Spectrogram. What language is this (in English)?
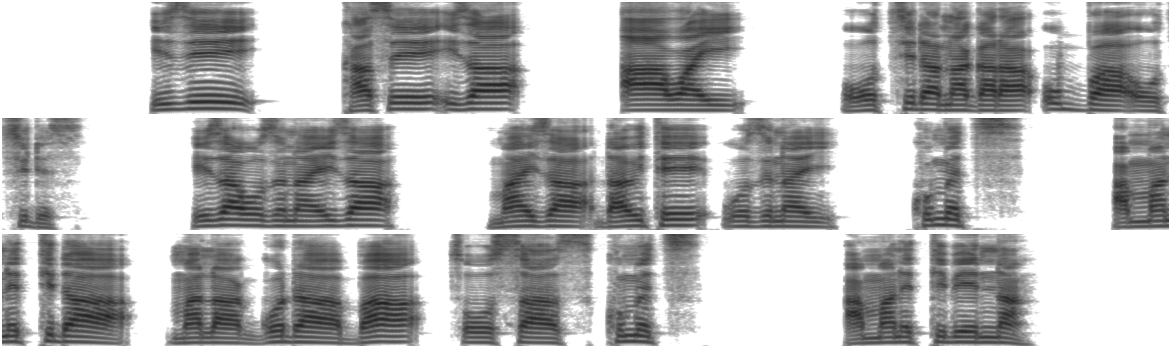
Gamo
